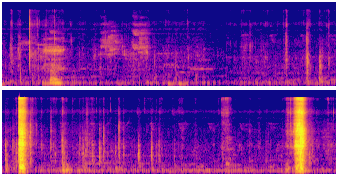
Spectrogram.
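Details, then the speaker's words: Two sharp explosive sneezes from a goat with cough and cold (respiratory infection, nasal discharge), deliberately provoked by hairy leaves placed on its nose and mouth so mucus is expelled; illness attributed to weather change. "emang ini nanti kambing kita akan bersin atau gepres jadi ingusnya akan keluar kita tempel-tempel kan dihidungnya"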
